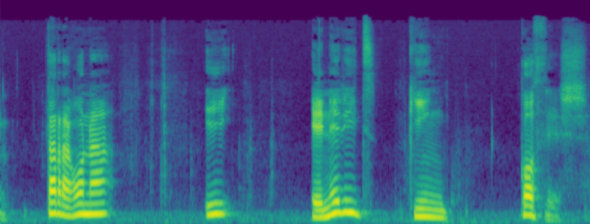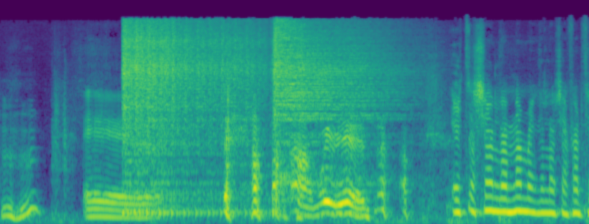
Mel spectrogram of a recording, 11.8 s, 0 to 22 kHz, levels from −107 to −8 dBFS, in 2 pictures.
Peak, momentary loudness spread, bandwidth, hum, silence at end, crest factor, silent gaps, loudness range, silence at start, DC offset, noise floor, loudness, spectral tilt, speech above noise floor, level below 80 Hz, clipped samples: 0 dBFS; 14 LU; 16 kHz; none; 0 s; 20 dB; none; 5 LU; 0 s; under 0.1%; -53 dBFS; -19 LUFS; -4.5 dB/octave; 35 dB; -52 dBFS; under 0.1%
